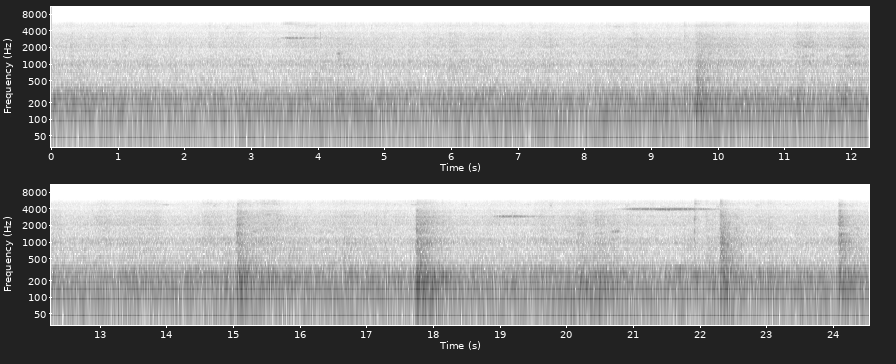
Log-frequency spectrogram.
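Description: Freight train of autorack cars rolling past at steady speed: a continuous low rumble, with a handful of sharp clanks every few seconds.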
